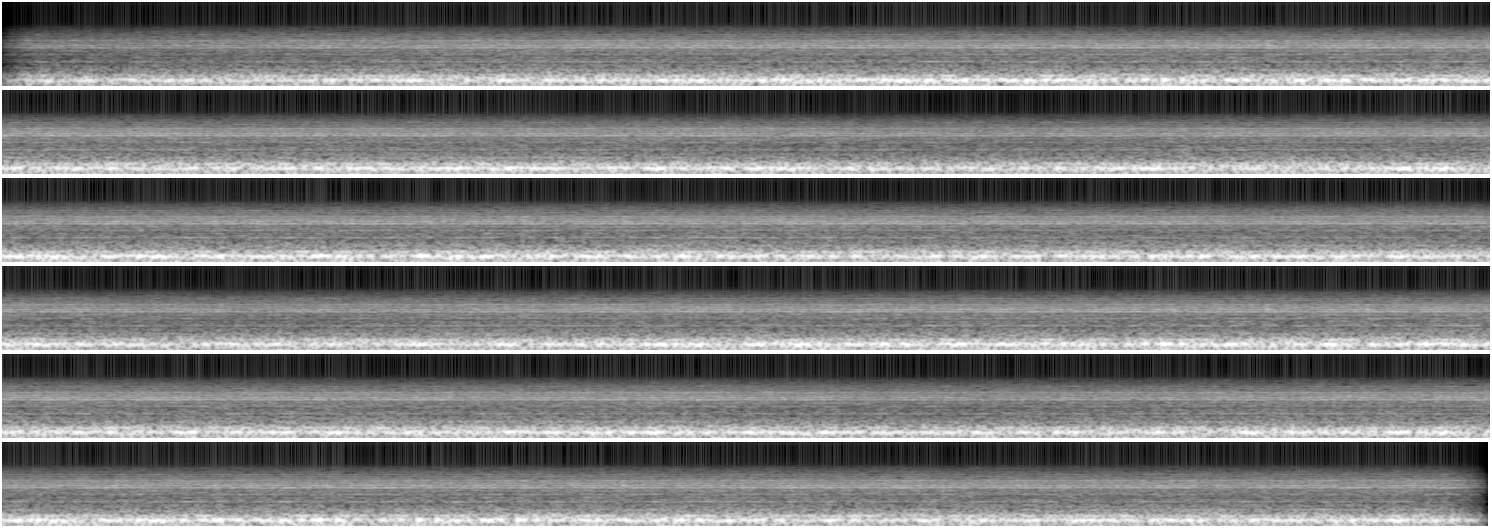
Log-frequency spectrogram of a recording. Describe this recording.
Created using a lot of reverb, tremolo, and echo effects.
